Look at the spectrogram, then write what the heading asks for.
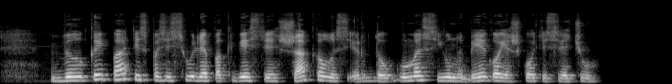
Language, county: Lithuanian, Panevėžys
